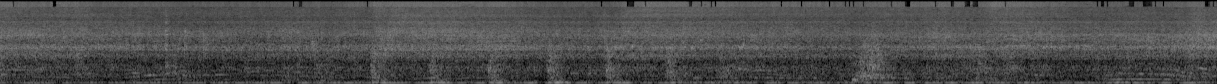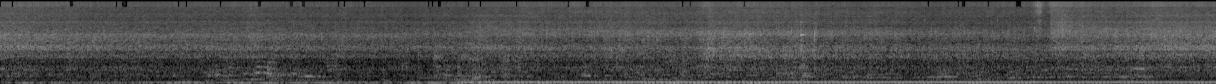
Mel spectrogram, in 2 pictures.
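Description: Salted, turmeric-coated katla fish pieces fry in oil in a wok, a continuous close sizzle and hiss with occasional stirring clatter, a low steady hum joining partway through, no voices.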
